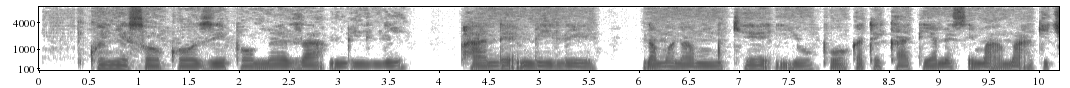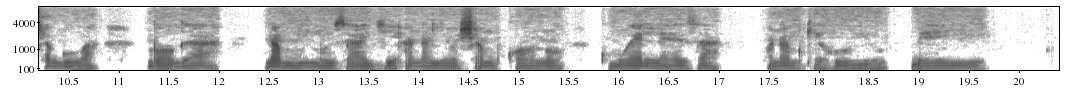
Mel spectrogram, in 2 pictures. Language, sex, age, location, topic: Swahili, male, 18-24, Mombasa, finance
